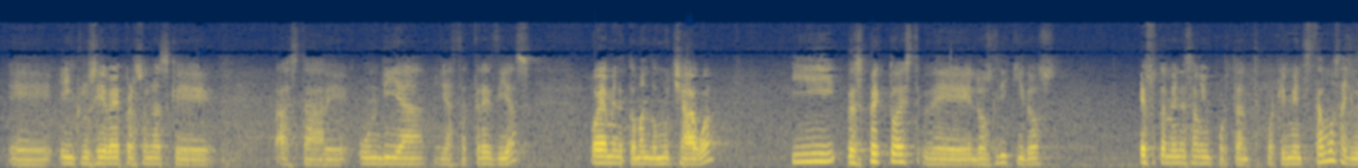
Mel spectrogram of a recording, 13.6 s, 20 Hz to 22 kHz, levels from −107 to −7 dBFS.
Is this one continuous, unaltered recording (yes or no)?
no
